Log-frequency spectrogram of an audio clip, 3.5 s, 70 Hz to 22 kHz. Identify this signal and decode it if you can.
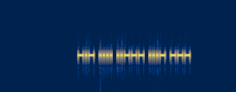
Morse code, heard as a keyed tone, about 46 wpm, 700 Hz. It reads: KH2VO
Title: USA Call Signs - 5 Characters - 4x Character Spacing - 45wpm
